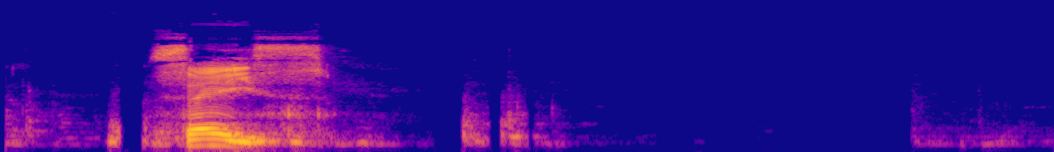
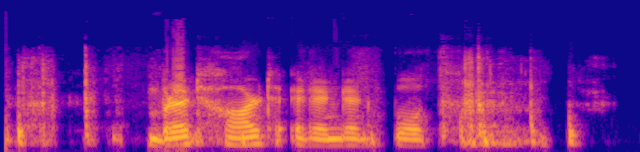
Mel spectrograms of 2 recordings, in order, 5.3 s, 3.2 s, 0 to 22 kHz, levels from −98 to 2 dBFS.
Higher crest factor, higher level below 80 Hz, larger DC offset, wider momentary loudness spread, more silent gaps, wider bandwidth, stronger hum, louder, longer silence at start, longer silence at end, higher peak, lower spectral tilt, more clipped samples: about the same, 22 dB vs 20 dB; about the same, -64 dBFS vs -62 dBFS; neither; first, 26 LU vs 15 LU; first, 0.64-0.70 s, 2.23-2.30 s vs none; about the same, 9.6 kHz vs 9 kHz; neither; first, -16 LUFS vs -19 LUFS; first, 0.55 s vs 0 s; first, 2.65 s vs 0.3 s; about the same, 0 dBFS vs -2 dBFS; second, -4 dB/octave vs -6.5 dB/octave; neither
